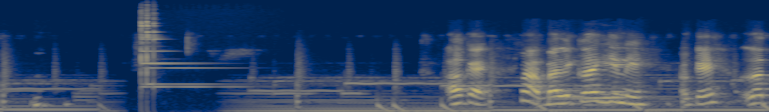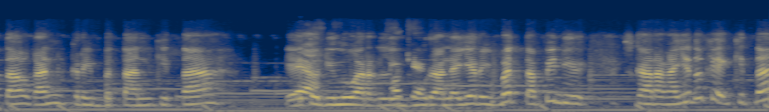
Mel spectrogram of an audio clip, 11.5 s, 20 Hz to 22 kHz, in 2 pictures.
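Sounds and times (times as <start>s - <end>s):
glasses clinking in a toast: 1.1s - 1.9s
speech: 3.4s - 11.5s.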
